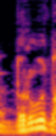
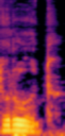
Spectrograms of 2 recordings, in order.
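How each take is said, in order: First: The first syllable has the vowel 'a'. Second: The first syllable has the vowel 'u'. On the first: The speaker calls it wrong. "दरूद गलत है" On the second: The speaker calls it right. "दुरुस्त लफ्ज है"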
